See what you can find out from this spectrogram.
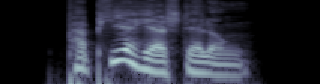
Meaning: papermaking
- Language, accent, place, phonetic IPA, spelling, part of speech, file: German, Germany, Berlin, [paˈpiːɐ̯ˌheːɐ̯ʃtɛlʊŋ], Papierherstellung, noun, De-Papierherstellung.ogg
